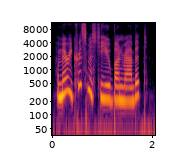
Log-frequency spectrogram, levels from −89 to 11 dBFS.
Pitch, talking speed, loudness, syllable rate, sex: 265 Hz, 205 wpm, -18 LUFS, 5.8 syllables/s, female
